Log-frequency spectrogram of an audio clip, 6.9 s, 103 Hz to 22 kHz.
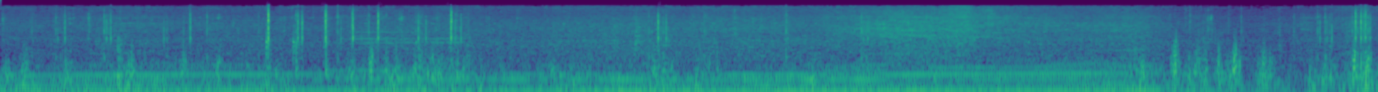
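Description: Ford Verona's 1.8 AP inline four-cylinder engine running at a steady pace, heard from inside the cabin over a heavy low rumble of road and wind noise, with scattered light clicks. About six seconds in, the steady engine note breaks off and the sound drops.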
